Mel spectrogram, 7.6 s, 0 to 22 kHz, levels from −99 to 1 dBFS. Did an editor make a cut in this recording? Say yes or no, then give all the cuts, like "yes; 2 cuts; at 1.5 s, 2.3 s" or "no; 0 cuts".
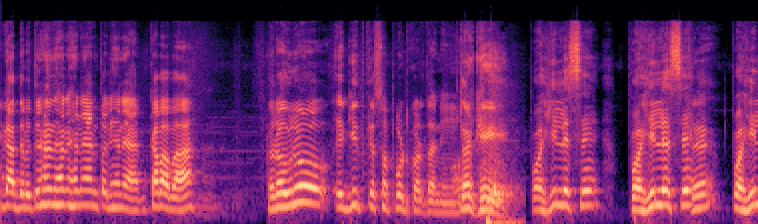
yes; 1 cut; at 5.2 s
